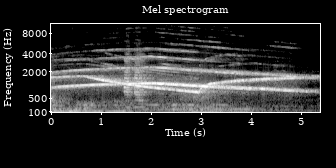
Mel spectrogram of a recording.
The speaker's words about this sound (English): Oh wait, I think I have to pause here because I hear sirens coming. It'll get loud.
